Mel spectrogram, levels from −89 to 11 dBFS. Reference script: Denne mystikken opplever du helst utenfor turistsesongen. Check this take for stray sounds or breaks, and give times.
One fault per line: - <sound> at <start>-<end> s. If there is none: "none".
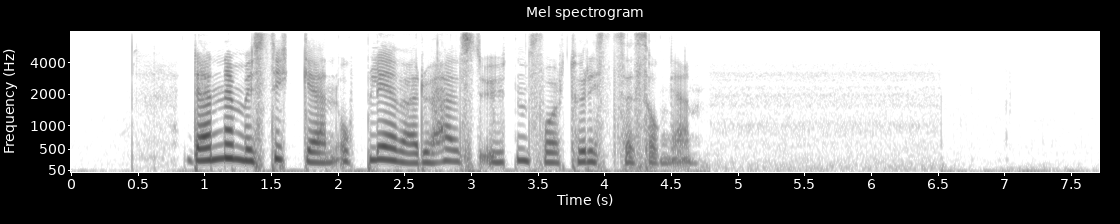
none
